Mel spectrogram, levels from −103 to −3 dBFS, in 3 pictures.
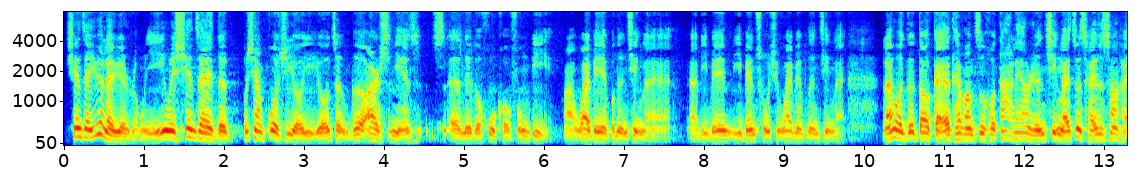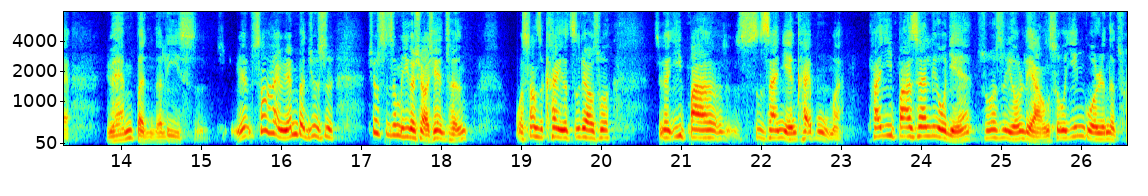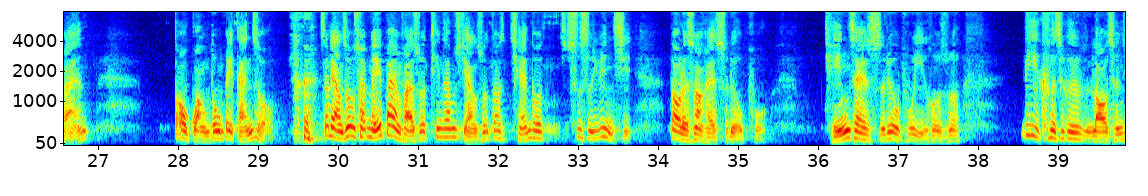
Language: Chinese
